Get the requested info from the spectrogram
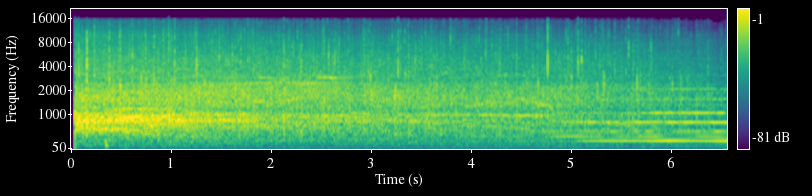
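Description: Studio audience applauding, loudest at the start and fading away. About five seconds in, soft held music chords begin as the song's intro.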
